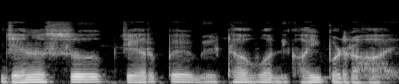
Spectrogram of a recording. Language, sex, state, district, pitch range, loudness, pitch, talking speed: Hindi, male, Uttar Pradesh, Lalitpur, 100-110 Hz, -16 LUFS, 105 Hz, 135 wpm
